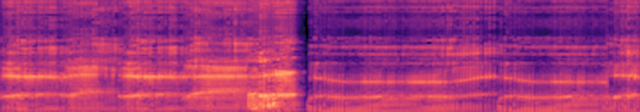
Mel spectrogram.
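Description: Long, loud, drawn-out belches with a rough, voiced tone, two in a row, consistent with burping.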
